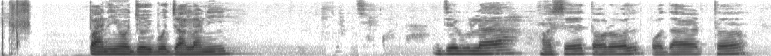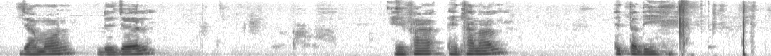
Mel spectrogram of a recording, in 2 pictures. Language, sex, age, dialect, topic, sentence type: Bengali, male, 60-100, Rajbangshi, agriculture, statement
